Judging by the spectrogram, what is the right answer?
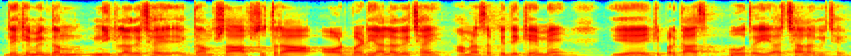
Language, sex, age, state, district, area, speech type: Maithili, male, 18-30, Bihar, Sitamarhi, urban, spontaneous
